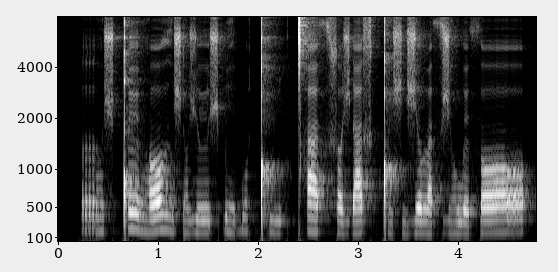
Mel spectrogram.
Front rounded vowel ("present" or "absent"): present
